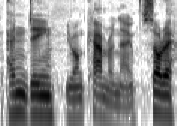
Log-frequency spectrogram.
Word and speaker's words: Pendine: the Sea next to Paul Dean pendine pendine pronounce it correctly pendine you're on camera now sorry I don't want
